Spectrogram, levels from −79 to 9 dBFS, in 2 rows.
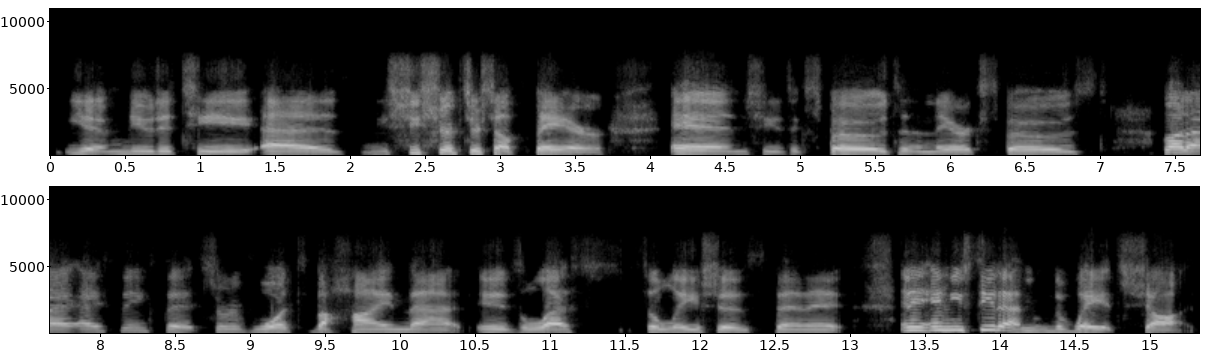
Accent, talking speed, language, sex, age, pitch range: American, 155 wpm, English, female, 30-49, 160-190 Hz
